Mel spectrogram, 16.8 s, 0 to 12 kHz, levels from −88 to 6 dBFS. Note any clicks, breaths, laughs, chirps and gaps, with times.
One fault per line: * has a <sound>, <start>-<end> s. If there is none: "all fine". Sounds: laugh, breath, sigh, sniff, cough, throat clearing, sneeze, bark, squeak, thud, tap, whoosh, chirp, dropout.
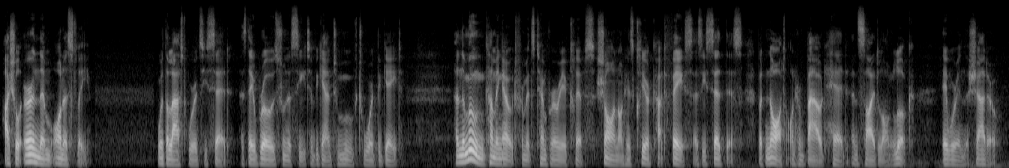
all fine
